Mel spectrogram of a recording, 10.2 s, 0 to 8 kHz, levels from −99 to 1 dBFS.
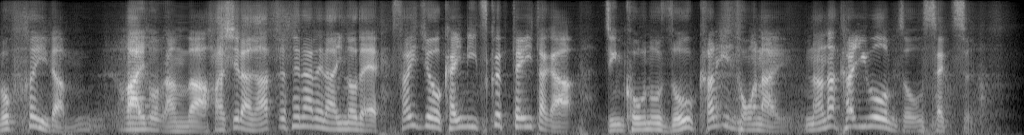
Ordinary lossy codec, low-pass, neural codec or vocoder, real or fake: none; none; codec, 16 kHz, about 1 kbps, DyCAST, with the encoder's durations; fake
